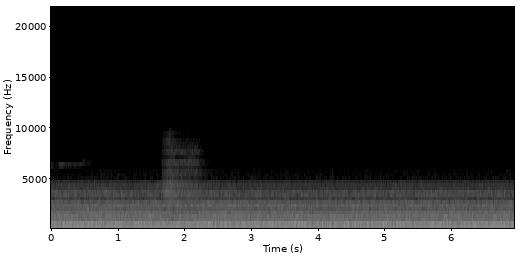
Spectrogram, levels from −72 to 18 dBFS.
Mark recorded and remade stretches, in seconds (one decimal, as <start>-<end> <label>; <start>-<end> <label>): 0.0-1.7 remade; 1.7-2.3 recorded; 2.3-7.0 remade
